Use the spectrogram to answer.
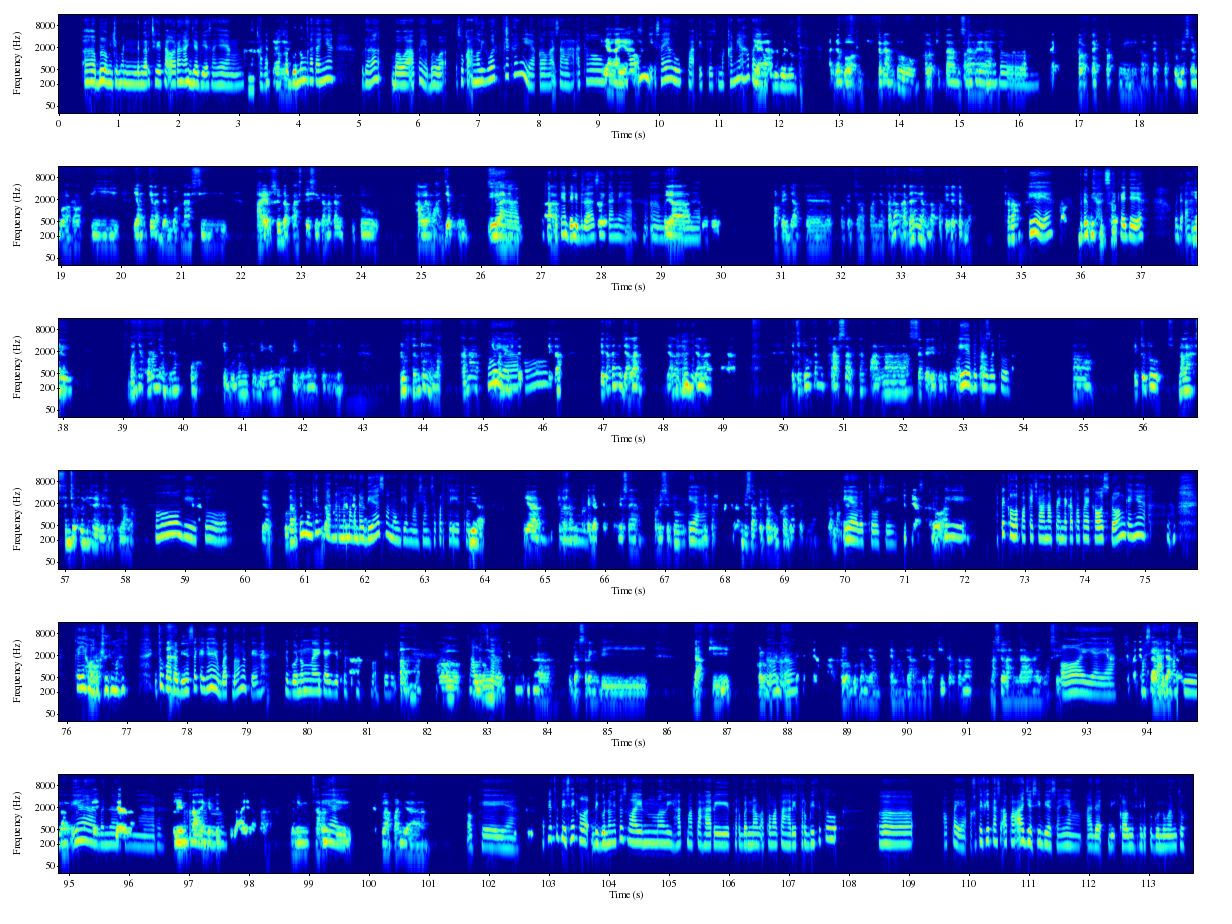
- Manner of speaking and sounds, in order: distorted speech; other background noise; static; chuckle; tapping; laughing while speaking: "biasa"; unintelligible speech; chuckle; laughing while speaking: "horror sih Mas"; cough; laughing while speaking: "ya"; chuckle
- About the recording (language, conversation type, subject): Indonesian, unstructured, Anda lebih memilih liburan ke pantai atau ke pegunungan?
